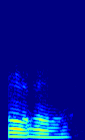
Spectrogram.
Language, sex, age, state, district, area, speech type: Assamese, female, 30-45, Assam, Udalguri, rural, conversation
